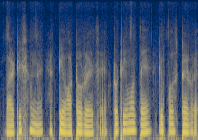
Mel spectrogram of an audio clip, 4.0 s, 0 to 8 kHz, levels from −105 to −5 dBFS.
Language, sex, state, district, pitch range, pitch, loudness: Bengali, male, West Bengal, Malda, 110-130 Hz, 120 Hz, -25 LUFS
